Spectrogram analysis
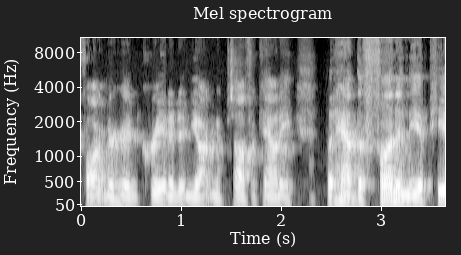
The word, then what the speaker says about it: Yoknapatawpha: county that I could never in my life pronounce the name of that. What is it? Yoknapatawpha County.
